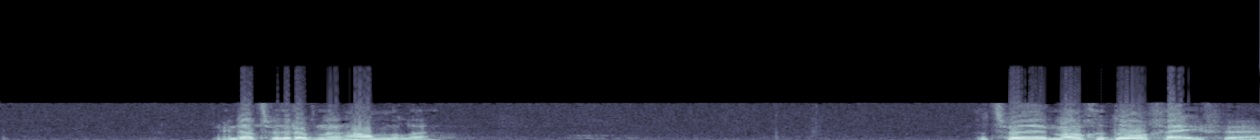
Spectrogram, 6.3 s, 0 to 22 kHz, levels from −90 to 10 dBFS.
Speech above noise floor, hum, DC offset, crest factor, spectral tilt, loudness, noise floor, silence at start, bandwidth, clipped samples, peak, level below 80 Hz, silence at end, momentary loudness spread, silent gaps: 36 dB; none; under 0.1%; 12 dB; -7.5 dB/octave; -9 LUFS; -45 dBFS; 1.1 s; 9.8 kHz; 2%; 0 dBFS; -44 dBFS; 0 s; 12 LU; none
